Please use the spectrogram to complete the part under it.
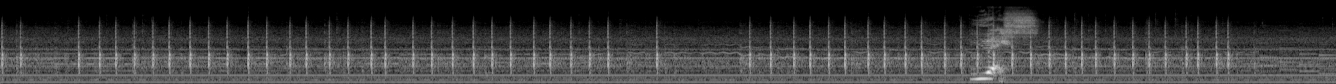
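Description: Quick rhythmic chopping thuds of an axe on wood repeat rapidly.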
